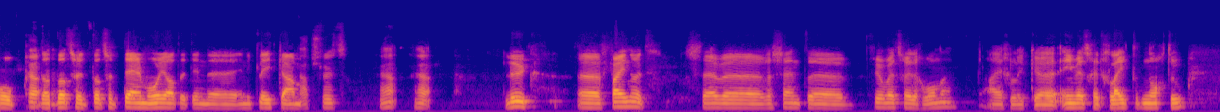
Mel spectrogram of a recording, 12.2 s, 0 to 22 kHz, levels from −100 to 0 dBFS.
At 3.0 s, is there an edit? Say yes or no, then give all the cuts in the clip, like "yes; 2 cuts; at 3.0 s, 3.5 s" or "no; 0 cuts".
yes; 1 cut; at 3.0 s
